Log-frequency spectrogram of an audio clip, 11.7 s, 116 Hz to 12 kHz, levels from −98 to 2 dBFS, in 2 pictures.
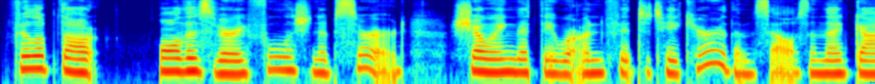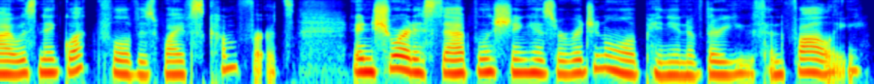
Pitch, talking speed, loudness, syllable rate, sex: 230 Hz, 195 wpm, -19 LUFS, 5.8 syllables/s, female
